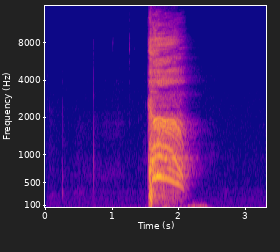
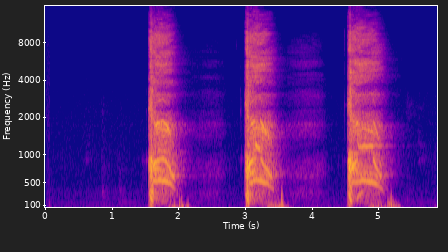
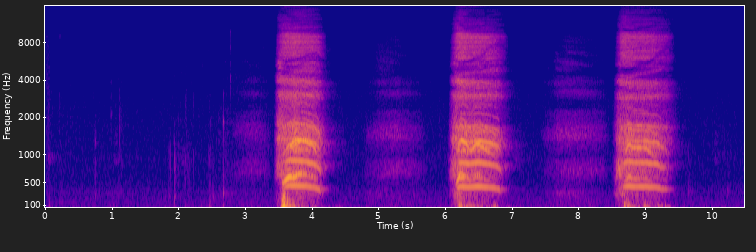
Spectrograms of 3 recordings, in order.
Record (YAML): cough_length: 3.3 s
cough_amplitude: 10282
cough_signal_mean_std_ratio: 0.32
three_cough_length: 5.9 s
three_cough_amplitude: 11973
three_cough_signal_mean_std_ratio: 0.39
exhalation_length: 10.5 s
exhalation_amplitude: 6458
exhalation_signal_mean_std_ratio: 0.35
survey_phase: beta (2021-08-13 to 2022-03-07)
age: 45-64
gender: Female
wearing_mask: 'No'
symptom_none: true
smoker_status: Ex-smoker
respiratory_condition_asthma: false
respiratory_condition_other: false
recruitment_source: REACT
submission_delay: 1 day
covid_test_result: Negative
covid_test_method: RT-qPCR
